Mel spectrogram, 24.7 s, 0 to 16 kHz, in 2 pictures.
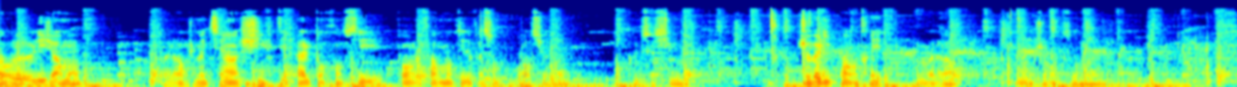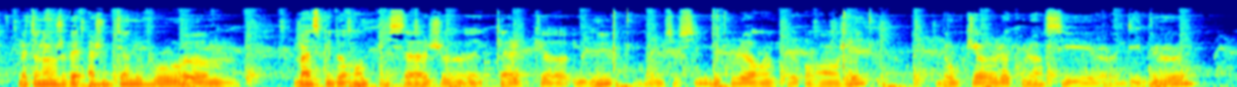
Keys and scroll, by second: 7.9 Return, 23.3 d, 23.6 KP_2.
